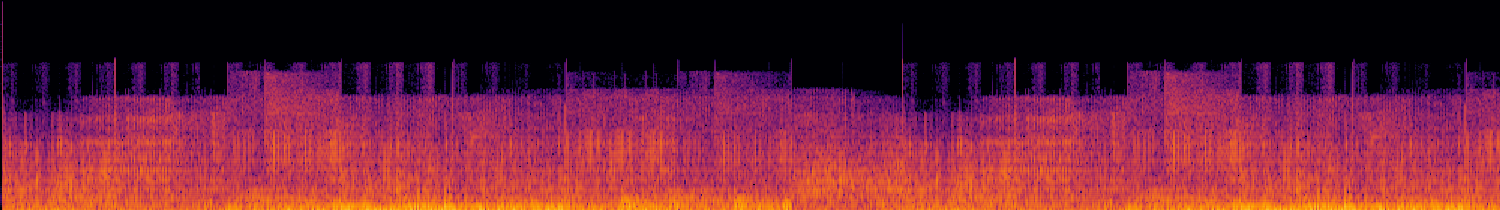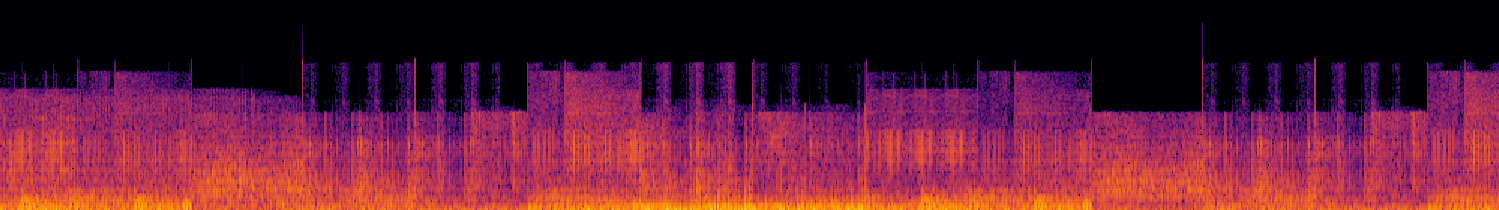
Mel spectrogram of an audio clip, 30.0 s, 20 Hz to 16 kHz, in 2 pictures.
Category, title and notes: Music > Multiple instruments
Demo Track #3488 (Industraumatic)
Ambient, Cyberpunk, Games, Horror, Industrial, Noise, Sci-fi, Soundtrack, Underground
